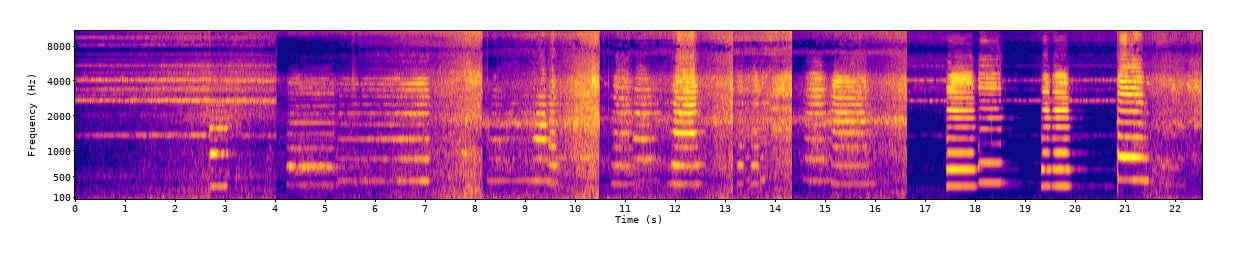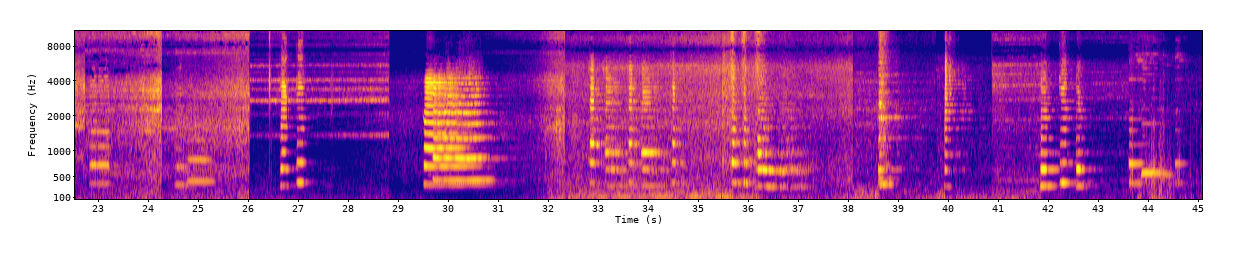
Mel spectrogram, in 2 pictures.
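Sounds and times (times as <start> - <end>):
train horns: 2.6 - 7.2, 8.1 - 10.0, 10.6 - 16.2, 17.4 - 23.4, 24.5 - 25.5, 26.5 - 27.7, 29.5 - 31.3, 32.8 - 37.4, 38.5 - 40.5, 41.5 - 45.0.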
